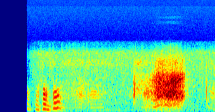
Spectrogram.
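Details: Snoring pugs asleep on a bitter cold day: snorting, rattling snores, with one long raspy snore on a breath in.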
